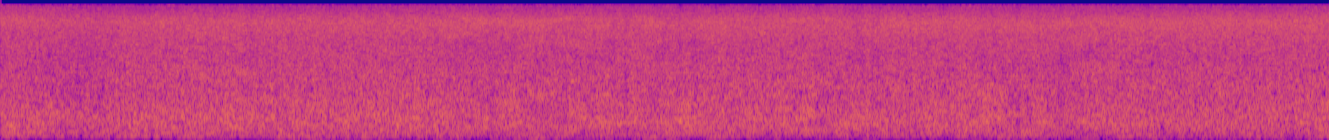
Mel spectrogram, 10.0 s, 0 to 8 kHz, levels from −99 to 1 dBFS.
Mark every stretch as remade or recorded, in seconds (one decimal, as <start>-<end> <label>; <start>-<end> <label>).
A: 0.0-3.3 recorded; 3.3-5.3 remade; 5.3-6.0 recorded; 6.0-6.6 remade; 6.6-7.3 recorded; 7.3-8.3 remade; 8.3-10.0 recorded

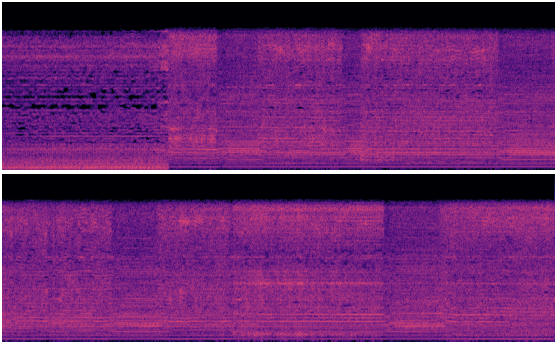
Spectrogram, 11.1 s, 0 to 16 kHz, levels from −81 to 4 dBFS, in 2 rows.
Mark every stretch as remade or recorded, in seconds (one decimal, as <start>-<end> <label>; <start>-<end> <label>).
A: 0.0-2.2 remade; 2.2-7.2 recorded; 7.2-9.3 remade; 9.3-9.9 recorded; 9.9-11.1 remade

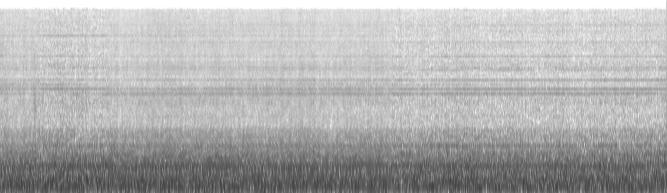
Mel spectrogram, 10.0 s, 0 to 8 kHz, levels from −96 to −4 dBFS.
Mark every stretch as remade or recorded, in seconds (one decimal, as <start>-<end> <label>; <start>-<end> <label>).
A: 0.0-0.6 remade; 0.6-1.6 recorded; 1.6-5.9 remade; 5.9-10.0 recorded

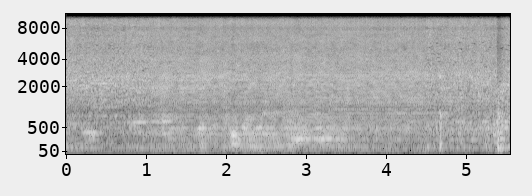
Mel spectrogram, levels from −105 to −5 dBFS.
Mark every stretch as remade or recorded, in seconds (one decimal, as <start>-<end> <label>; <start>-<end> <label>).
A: 0.0-1.1 recorded; 1.1-4.5 remade; 4.5-5.6 recorded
